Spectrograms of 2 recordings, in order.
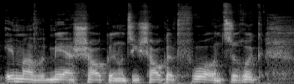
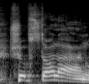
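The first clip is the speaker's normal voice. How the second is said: high, urging cry; excited call; 11 semitones higher than usual. A narrator's reading. Girl on swing wants more speed, calling out. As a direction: urge him on, pitched way up. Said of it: "ruft sie".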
